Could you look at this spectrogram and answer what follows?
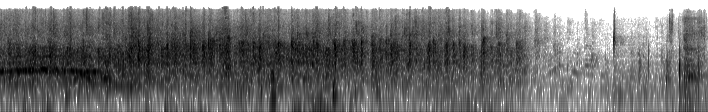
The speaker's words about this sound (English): So let's give them a nice round of applause.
